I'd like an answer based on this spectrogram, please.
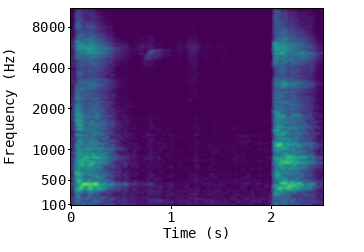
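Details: Labrador Retriever during sniffing training with a dog trainer: two loud, harsh barks about two seconds apart, each short and full-bodied, with silence between and no other clear sounds.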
